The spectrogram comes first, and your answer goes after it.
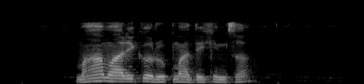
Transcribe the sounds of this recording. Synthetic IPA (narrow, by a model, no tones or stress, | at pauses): mʌɦamaɾikoɾupmad̪ekʰint͡sʰʌ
